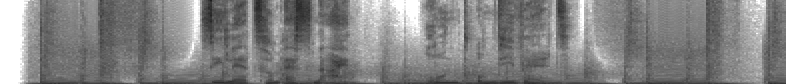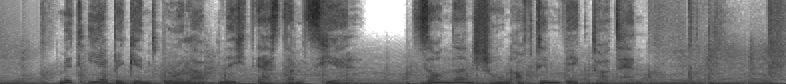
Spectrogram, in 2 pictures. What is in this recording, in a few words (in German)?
Werbung; American Express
